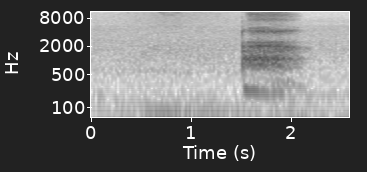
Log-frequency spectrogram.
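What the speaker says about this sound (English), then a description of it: "Yo, why you breathing in my ear like that" A game character, March 7th in Honkai: Star Rail, breathes close into the ear: one soft, breathy exhale or gasp that is brief and intimate and stands alone after quiet.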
